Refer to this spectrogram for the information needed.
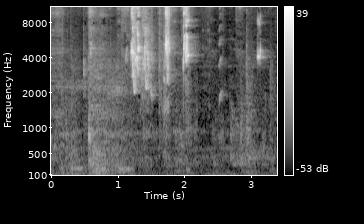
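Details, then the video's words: Fischer's and masked lovebirds chirping in the morning: a run of shrill, high, harsh chirps packed into the middle of the stretch, with a single short squeak near the end, over a quiet indoor background. "LoveBird Chirping Sound"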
